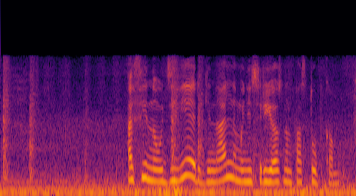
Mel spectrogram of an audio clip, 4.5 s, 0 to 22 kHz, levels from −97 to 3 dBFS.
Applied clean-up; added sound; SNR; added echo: none; Train; 19 dB; none.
